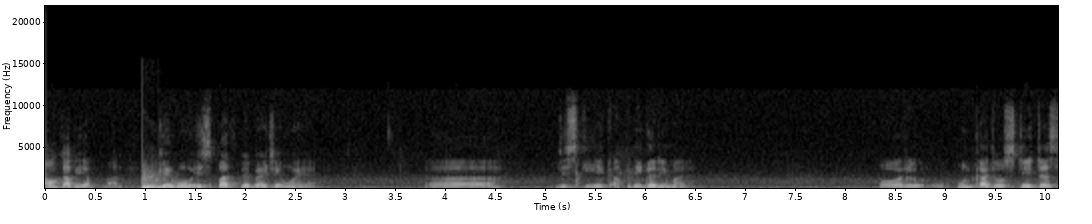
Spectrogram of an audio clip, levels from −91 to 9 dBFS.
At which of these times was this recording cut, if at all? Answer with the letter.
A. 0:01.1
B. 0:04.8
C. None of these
A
